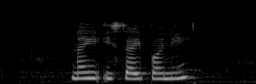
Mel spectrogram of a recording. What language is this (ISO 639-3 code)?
nep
